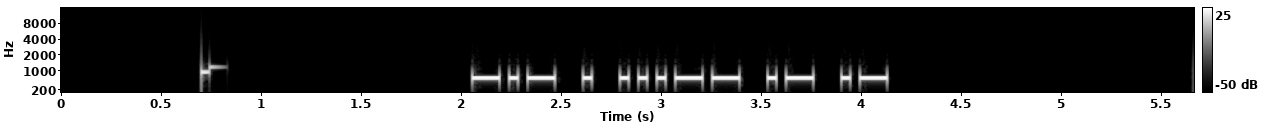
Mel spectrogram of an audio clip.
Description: Morse code, heard as a keyed tone, about 25 wpm, 700 Hz. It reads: KE3AA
